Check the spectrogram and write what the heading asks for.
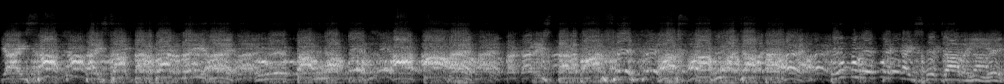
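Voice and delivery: high, loud declamatory preaching; full-force preaching. Acted. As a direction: proclaim it high and forceful to the crowd.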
